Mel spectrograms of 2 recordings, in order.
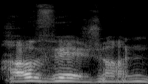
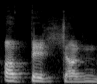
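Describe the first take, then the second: First: The words are smooth and connected. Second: The words are choppy and separated. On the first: "much more legato" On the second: "The first one was like"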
